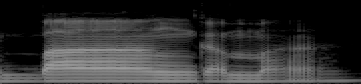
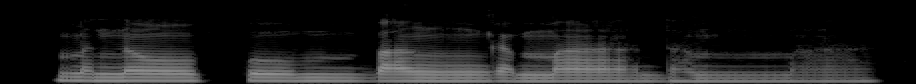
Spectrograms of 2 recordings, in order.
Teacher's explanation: You can't say bangama. It's not the long A. Even though it's a long syllable. You don't lengthen the vowel. You just take a pause after it.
